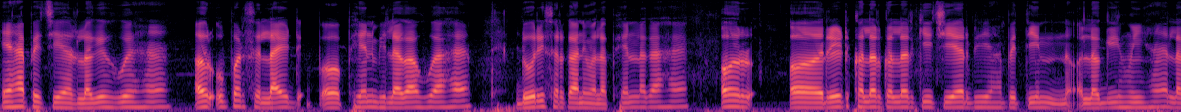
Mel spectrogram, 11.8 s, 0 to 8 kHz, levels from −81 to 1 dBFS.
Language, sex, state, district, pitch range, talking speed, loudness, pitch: Hindi, male, Chhattisgarh, Balrampur, 130-145 Hz, 190 wpm, -26 LUFS, 140 Hz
